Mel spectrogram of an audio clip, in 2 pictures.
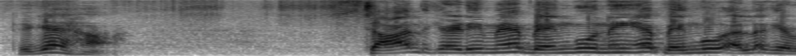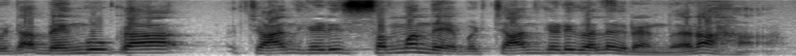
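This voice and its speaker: A man teaching an exam-prep class, hoarse from a sore throat, quizzing students and repeating memory tricks. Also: high voice, expressive, moderate pace. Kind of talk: animated online exam lesson.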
